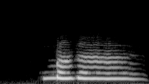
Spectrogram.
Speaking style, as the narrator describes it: he shrieked

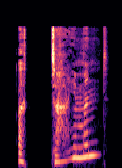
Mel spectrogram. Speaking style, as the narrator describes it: She gasped

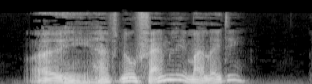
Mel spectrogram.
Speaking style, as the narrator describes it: Emma replied in a dead voice

